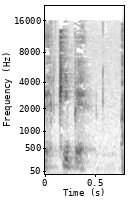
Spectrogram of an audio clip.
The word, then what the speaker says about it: Skype: Y a través de Skype o Skype O esquipe, ¿cómo se dice? – A mí me gusta más decir esquipe. Esquipe, se dice más. Esquipe, como, se escribe, ¿eh?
